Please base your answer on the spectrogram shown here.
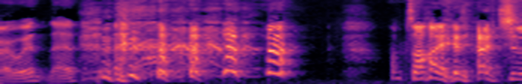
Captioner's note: both laugh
